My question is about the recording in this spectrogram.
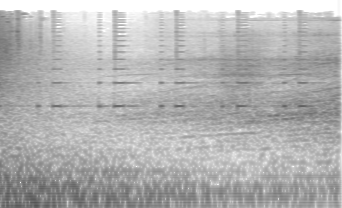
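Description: Suspense trailer score and sound design: a low rumbling drone with a short high tone pulsing about every three-quarters of a second, dipping in the middle and swelling again near the end.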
